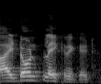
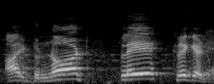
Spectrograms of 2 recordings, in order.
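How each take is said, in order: First: 'Do not' is contracted into one word, 'don't'. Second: 'Do not' is said as two separate full words. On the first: The negation is not emphasized. The speaker calls it wrong. "वरना क्या होगा ... like this" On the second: The speaker is emphasizing the negation. The speaker calls it right. "जब हमेशा अलग हो जाता है"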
